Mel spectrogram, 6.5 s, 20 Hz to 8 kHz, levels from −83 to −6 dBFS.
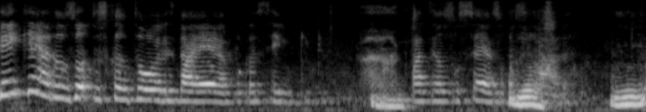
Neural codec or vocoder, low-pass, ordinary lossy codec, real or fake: codec, 16 kHz, 4 kbps, FreqCodec, smaller model; none; none; fake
